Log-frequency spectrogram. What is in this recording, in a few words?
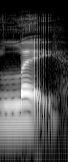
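"lay", Native, American English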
